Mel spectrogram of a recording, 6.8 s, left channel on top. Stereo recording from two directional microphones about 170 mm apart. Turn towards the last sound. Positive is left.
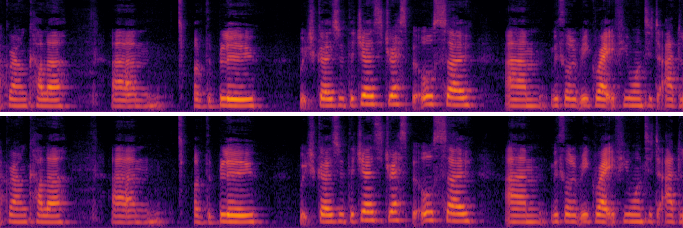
turn(degrees=20)  # may be behind; listen again after turning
